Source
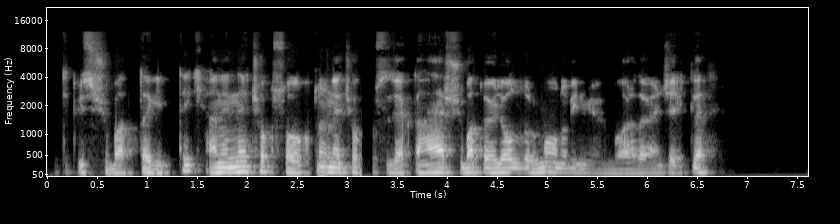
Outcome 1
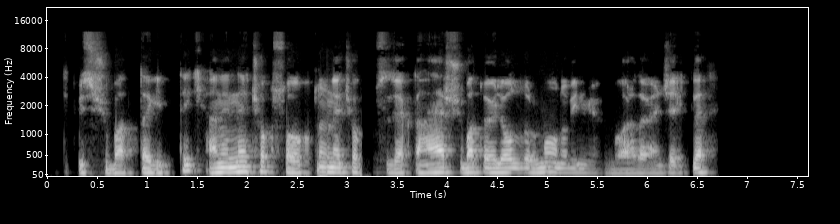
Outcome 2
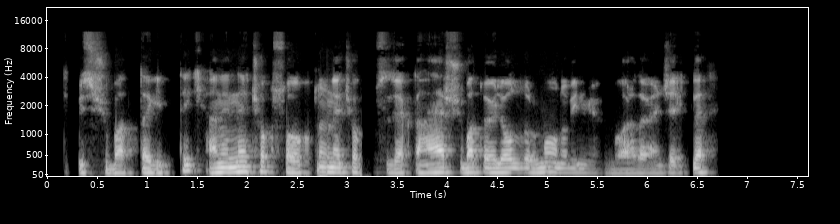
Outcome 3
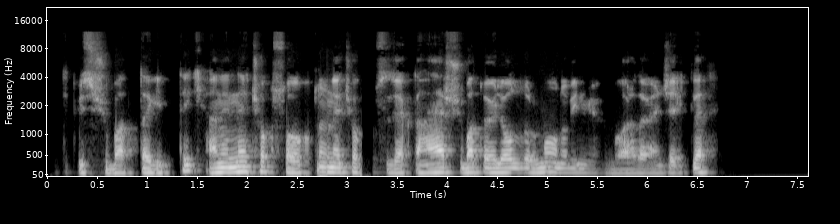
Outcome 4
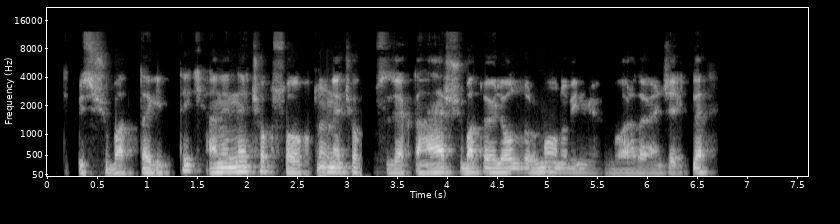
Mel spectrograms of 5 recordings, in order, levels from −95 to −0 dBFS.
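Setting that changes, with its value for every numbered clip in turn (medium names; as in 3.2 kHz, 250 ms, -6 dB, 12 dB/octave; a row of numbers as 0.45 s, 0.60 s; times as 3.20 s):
gate, range: -29 dB, -60 dB, -15 dB, -41 dB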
